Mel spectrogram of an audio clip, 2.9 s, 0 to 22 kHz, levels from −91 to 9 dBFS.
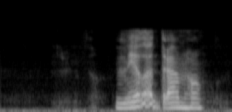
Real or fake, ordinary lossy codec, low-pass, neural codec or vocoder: fake; AAC, 48 kbps; 7.2 kHz; autoencoder, 22.05 kHz, a latent of 192 numbers a frame, VITS, trained on many speakers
